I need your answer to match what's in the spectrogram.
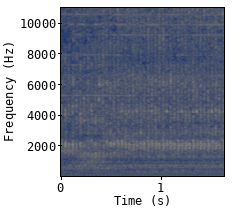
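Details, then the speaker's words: Diesel car in cold weather after fuel filter change and bleeding air from the fuel system: steady idle with even low clatter, no stumbling or hunting; idles normally once air was purged. "but it's important that we don't have air in in in motor that's that's really important so that's good that's good"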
